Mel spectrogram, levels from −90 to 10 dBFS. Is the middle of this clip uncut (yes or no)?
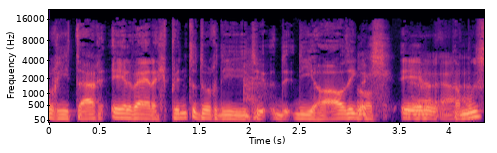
no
